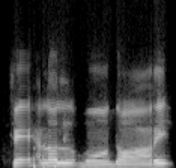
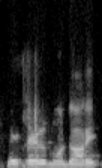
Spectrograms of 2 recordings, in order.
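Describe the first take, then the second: First: The first word is said as fi-lul. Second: The first word is said as fi-il. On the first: The speaker calls it right. "harusnya begitu" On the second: The speaker calls it wrong. "Orang sering ngomongnya begitu"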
